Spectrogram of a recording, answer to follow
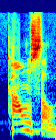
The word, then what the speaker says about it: counsel: কাউন্সিল, এটাও কি কাউন্সিল, দুইটার উচ্চারণ কিন্তু সেম, কাউন্সিল কাউন্সিল।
